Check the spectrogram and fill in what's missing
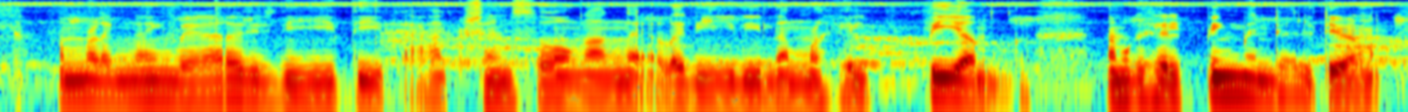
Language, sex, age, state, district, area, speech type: Malayalam, male, 18-30, Kerala, Thiruvananthapuram, rural, spontaneous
